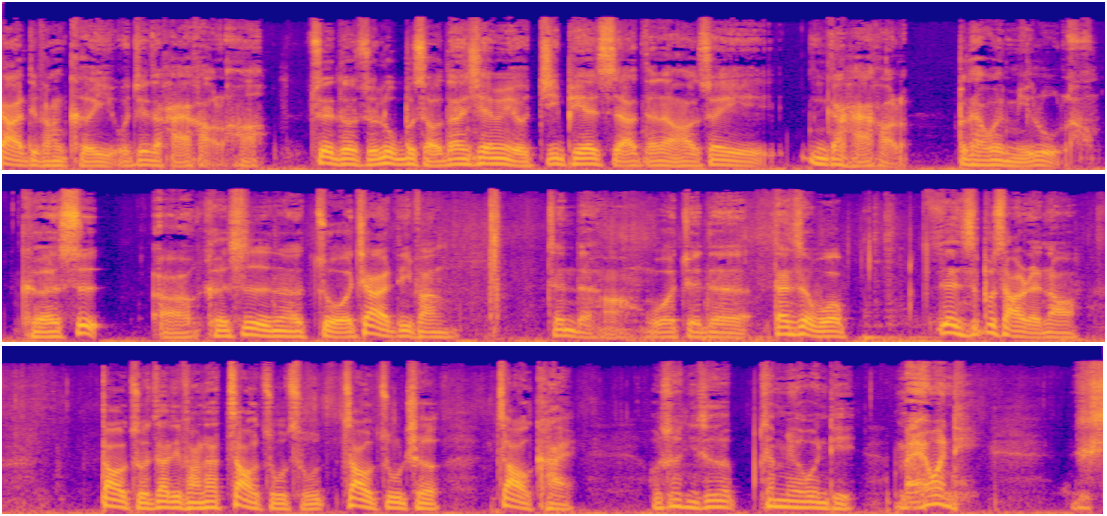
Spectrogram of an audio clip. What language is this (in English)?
Chinese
